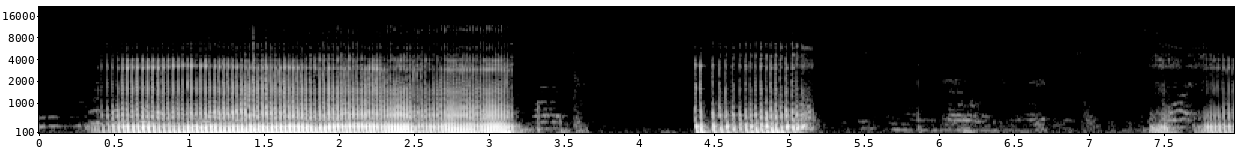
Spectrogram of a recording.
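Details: Sleeping Dandie Dinmont Terrier giving a loud, harsh snore lasting about three seconds, then a shorter second snore, with soft human voice sounds afterwards in a small room.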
